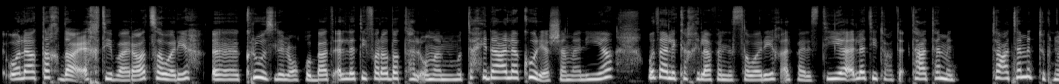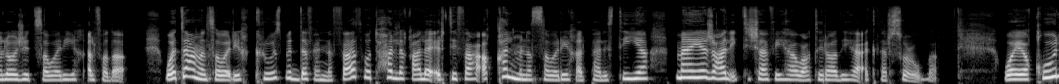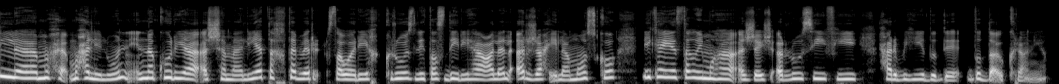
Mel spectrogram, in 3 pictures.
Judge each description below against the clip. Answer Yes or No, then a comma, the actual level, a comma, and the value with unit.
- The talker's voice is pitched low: No, very high, 250 Hz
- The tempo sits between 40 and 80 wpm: No, average, 115 wpm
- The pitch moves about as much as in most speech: Yes, average, 4.4 semitones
